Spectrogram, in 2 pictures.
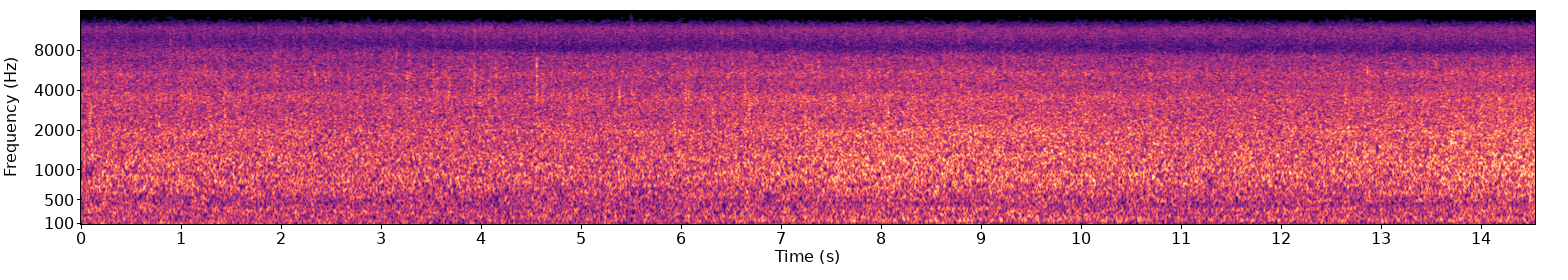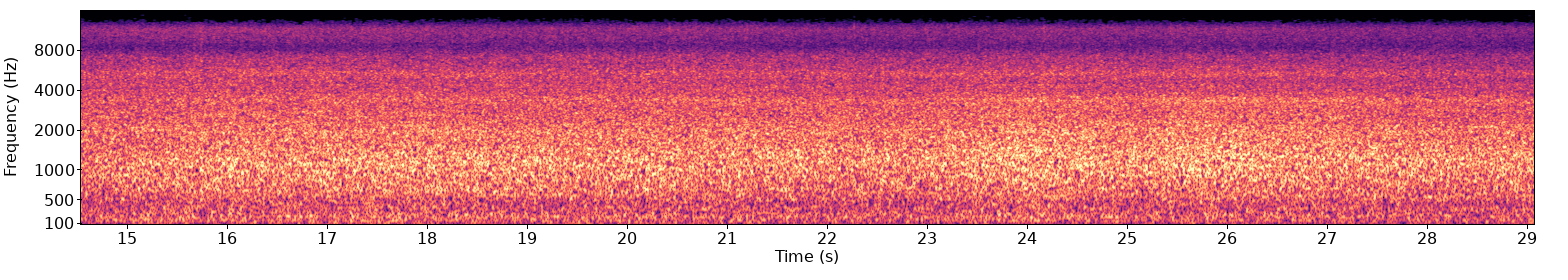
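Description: Heavy rain falling steadily in a downpour, a little louder from about halfway.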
